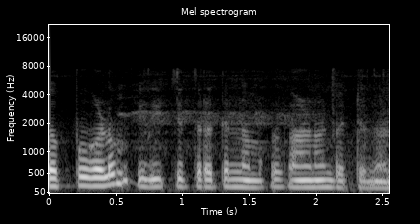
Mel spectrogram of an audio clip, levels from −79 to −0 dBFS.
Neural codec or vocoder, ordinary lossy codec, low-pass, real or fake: none; none; none; real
